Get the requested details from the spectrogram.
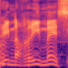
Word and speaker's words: Irina Rimes: Irina Rime, sunt direct la DGFM în ajunul uh, Crăciunului. – Pronunță-mă corect, măi Bogdane, mă. – Cum? Irina Rimes.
